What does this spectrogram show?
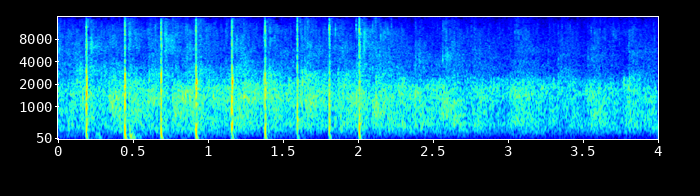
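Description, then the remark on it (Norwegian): Applause for three outgoing parish council members standing up at a church service, with a run of about nine sharp, evenly spaced claps standing out for two seconds over a softer wash of clapping that gradually fades out. “Så gir vi dem en god klapp.”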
